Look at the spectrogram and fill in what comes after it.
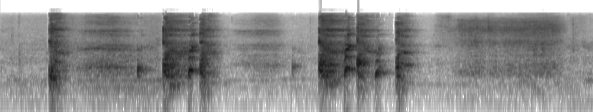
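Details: Female coughing sound-effect recording: several clusters of harsh, dry coughs, roughly ten bursts in total, with short breaths and a throat clear between them.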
